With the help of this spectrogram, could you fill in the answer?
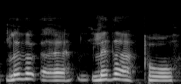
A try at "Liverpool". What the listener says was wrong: Liverpool. Yeah, you struggle to say that like you've never heard the word before. You're pronouncing liver with like a TH instead of a V?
